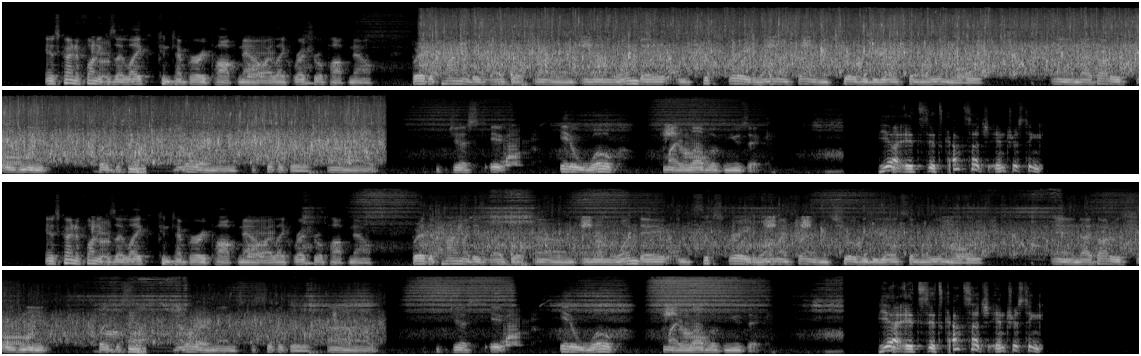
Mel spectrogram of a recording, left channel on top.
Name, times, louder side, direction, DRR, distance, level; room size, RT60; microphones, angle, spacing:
voice 1, 0.4-3.7 4.1-9.8 10.5-11.9 12.3-12.8 13.1-15.2 15.8-16.4 16.9-17.6 18.0-19.1, left 1 dB, 10° left, 0.8 m, -28 dB
Speech synthesizer, 0.9-1.3 2.4-2.9 4.3-4.6 5.8-6.2 7.6-8.1 9.4-10.0 11.2-11.8 13.0-13.5 14.7-15.0 16.3-16.7 18.0-18.5, right 1 dB, 5° right, 1.8 m, -34 dB
sound 1, 3.0-8.9 9.3-11.7 12.0-19.8, right 9 dB, 55° right, 7.7 m, -40 dB
sound 2, 4.2-15.2, left 10 dB, 65° left, 0.4 m, -28 dB
voice 2, 20.1-21.8, right 1 dB, 40° right, 3.8 m, -26 dB
head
